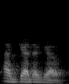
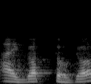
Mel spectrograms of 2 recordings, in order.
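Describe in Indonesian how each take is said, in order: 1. Got to diucapkan menyambung menjadi gotta. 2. Got to diucapkan sebagai dua kata utuh. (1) "tapi antara di antaranya I gotta go" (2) "bukan I got to go gitu"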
